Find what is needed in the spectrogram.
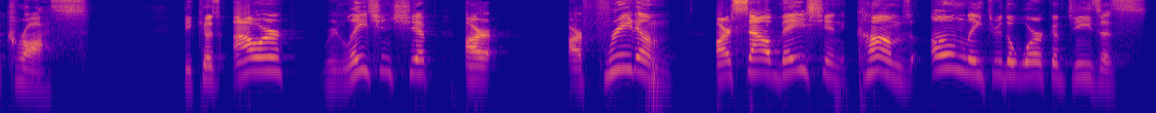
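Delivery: loud, high, slow preaching with weight; full-force preaching. Acted. Pastor pressing Paul's warning on the congregation, loud and slow.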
